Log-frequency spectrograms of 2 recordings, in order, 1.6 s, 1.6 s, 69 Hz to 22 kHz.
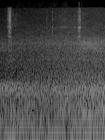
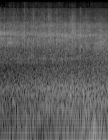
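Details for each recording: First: New idler pulley from a 2000 Dodge Dakota, spun by hand before install, not yet broken in: faint even whir, no bearing roughness or grinding, unlike the old pulley's noise. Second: 2000 Dodge Dakota, old idler pulley spun by hand off the engine: a dry, gritty rasp with faint rough pulsing, unlike the smooth new one, pointing to a worn idler pulley bearing.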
